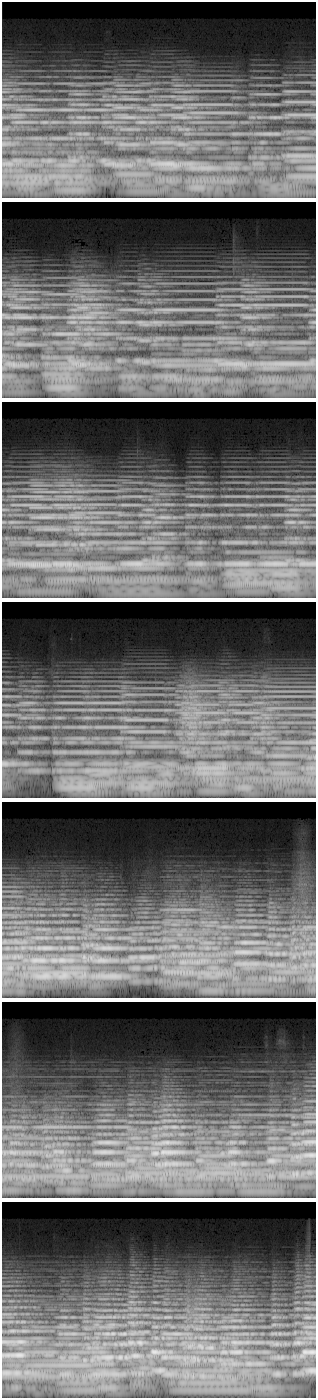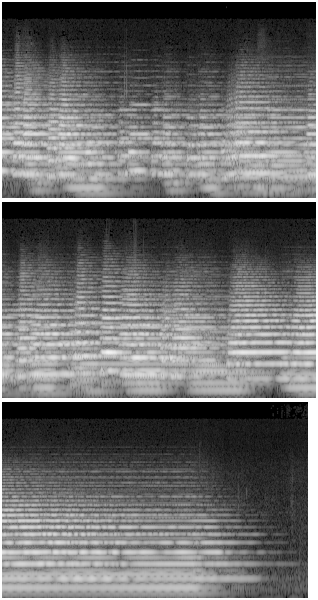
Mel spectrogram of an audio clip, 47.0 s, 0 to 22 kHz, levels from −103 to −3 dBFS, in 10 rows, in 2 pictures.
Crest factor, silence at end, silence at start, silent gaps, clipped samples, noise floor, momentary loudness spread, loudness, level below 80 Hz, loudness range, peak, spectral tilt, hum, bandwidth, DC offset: 18 dB; 0.75 s; 0 s; none; under 0.1%; -58 dBFS; 9 LU; -20 LUFS; -52 dBFS; 7 LU; -2 dBFS; -4.5 dB/octave; none; 10.5 kHz; under 0.1%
